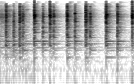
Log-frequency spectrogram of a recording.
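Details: Horse-drawn mowing machine jacked up, wheel spinning free: crisp, even metallic clicks about eight a second from the drive dogs ratcheting normally; repaired after a broken dog spring made it bind and sometimes not turn.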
